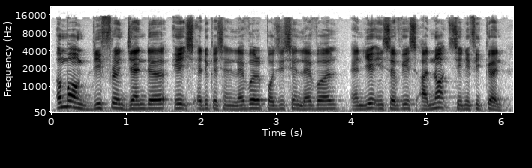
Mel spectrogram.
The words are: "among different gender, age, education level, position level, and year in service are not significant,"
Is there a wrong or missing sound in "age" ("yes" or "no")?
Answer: yes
